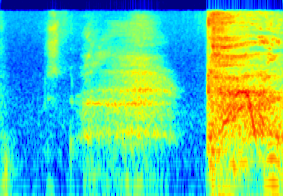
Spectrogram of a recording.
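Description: A man coughs into his hand: a softer rasping breath about half a second in, then one sudden loud cough near the end.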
